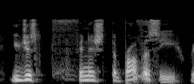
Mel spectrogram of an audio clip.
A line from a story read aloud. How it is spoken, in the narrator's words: Rachel stammered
